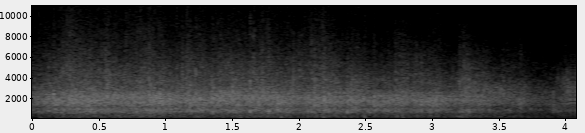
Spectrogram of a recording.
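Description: An audience applauding: the clapping swells quickly, holds, then dies away near the end.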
